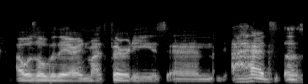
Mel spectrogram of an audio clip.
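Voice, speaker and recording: This man speaks with a New York accent. His pitch is fairly low. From New York City, South Bronx. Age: 50s. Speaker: author and music journalist. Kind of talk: interview.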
